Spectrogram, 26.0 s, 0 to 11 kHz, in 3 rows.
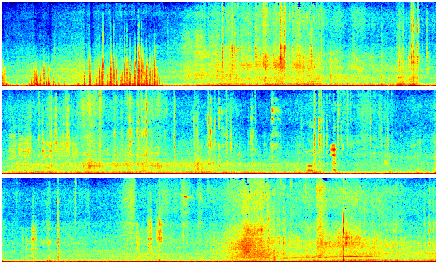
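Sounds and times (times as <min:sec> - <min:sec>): vehicle driving rumble: 0:00.0 - 0:26.0
wind buffeting microphone: 0:00.0 - 0:26.0.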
